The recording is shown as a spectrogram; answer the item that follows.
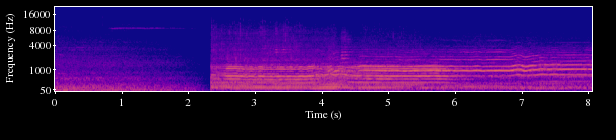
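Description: Faint background sound fading away, then after a brief gap a music track starts a little over two seconds in: long held notes that slide slightly in pitch, over a low steady drone.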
